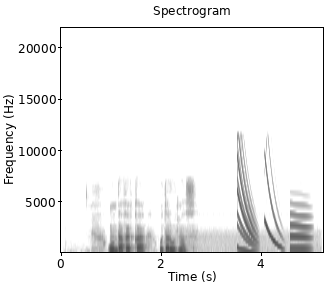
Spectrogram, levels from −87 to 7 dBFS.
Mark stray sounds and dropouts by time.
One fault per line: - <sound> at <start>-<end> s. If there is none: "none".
- chirp at 3.5-5.1 s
